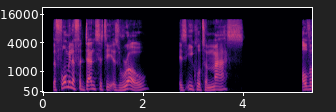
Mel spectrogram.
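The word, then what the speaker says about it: rho: for density and it's row not to don't say p it's pronounced Row the p in the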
